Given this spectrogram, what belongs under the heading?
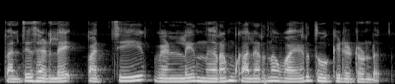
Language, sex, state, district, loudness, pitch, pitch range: Malayalam, male, Kerala, Kollam, -14 LUFS, 145 Hz, 135-160 Hz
